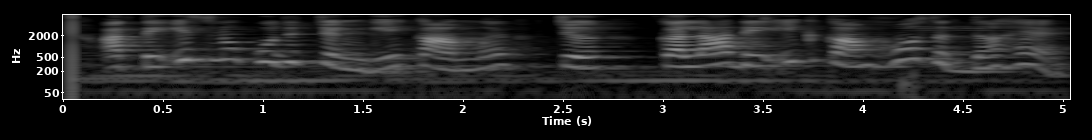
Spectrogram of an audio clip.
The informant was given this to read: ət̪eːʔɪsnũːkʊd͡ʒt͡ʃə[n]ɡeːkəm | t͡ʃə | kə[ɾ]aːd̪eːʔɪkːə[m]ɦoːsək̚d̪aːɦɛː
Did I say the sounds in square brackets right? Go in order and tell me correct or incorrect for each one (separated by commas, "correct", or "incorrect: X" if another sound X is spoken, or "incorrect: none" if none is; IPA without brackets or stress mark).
incorrect: ŋ, incorrect: l, correct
